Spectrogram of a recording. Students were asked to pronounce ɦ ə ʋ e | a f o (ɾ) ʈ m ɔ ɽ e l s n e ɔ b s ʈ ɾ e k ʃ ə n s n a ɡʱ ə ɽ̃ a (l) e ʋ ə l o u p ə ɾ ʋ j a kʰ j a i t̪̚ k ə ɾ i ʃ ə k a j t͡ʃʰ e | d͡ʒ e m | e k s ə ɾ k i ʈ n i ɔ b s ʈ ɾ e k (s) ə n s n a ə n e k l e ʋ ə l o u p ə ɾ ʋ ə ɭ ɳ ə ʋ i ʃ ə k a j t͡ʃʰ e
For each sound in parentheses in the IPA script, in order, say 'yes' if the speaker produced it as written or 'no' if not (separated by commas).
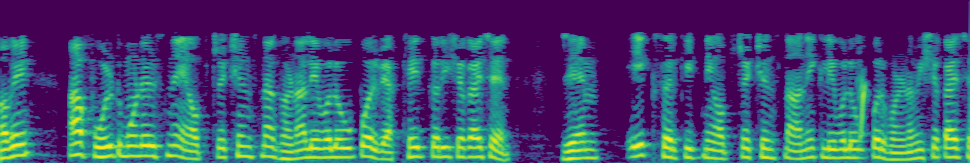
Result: no, yes, no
